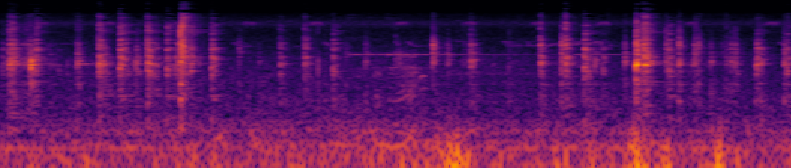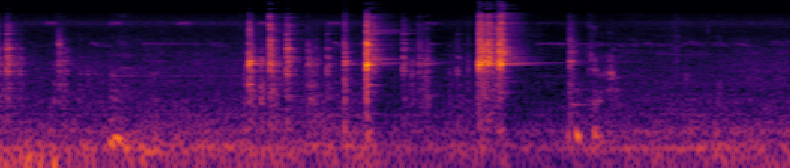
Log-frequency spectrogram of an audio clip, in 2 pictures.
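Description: Metallic clicking and clinking of a wrench and bolt being worked loose on the steel frame of a trailer dolly, in several bursts of rapid clicks.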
